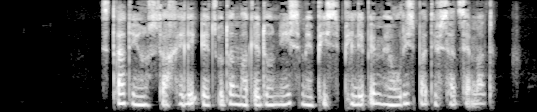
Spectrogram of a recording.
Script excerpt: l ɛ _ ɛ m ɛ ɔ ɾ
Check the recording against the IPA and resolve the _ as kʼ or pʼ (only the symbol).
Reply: pʼ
